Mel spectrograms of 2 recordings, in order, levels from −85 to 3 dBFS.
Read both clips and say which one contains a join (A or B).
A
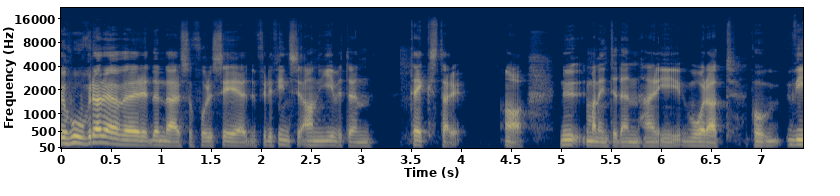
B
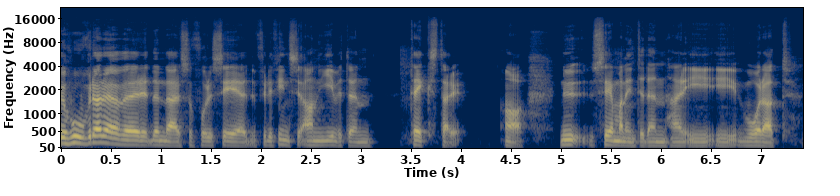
A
